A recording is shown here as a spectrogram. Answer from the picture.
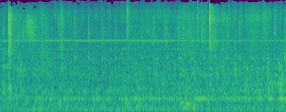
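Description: Shake table running with a steady mechanical hum while it shakes a balsa-wood tower model, with a few sharp clicks. People laugh at the start.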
